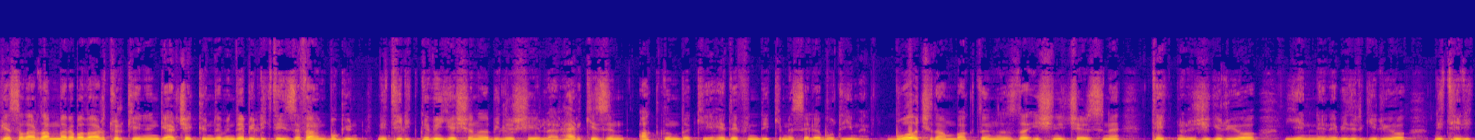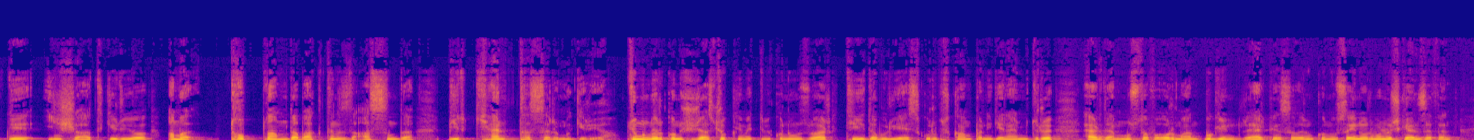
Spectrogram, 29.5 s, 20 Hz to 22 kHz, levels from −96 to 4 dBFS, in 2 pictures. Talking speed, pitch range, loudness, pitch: 130 wpm, 95-125 Hz, -19 LUFS, 110 Hz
